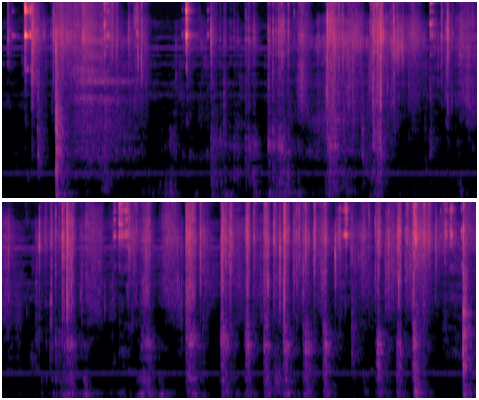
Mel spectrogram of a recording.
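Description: Scissors snipping through folded newspaper, with the paper rustling: a string of faint short snips and crinkles, coming closer together in the last few seconds.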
